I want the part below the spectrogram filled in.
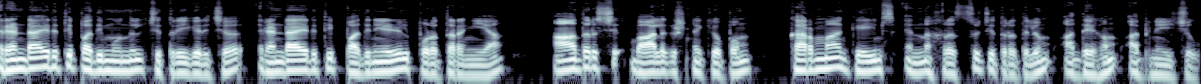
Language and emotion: Malayalam, neutral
